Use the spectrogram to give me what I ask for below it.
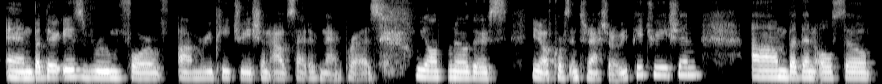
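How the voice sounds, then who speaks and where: Young woman lecturing over a video call, low voice, lots of ums and little laughs. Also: normal speed, dark tone. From Singapore. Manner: casual and chatty, many ums and light laughs. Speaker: guest lecturer. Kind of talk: online lecture.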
